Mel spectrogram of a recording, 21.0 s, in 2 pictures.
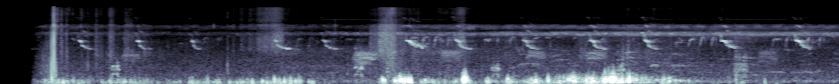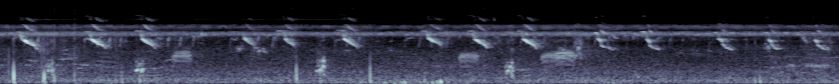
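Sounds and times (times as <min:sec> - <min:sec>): wind buffeting microphone: 0:00.5 - 0:09.3.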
